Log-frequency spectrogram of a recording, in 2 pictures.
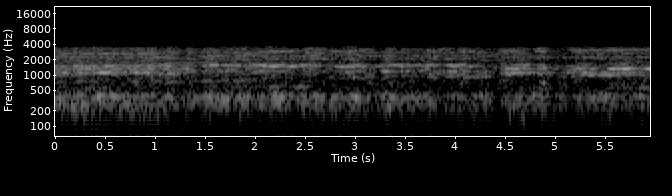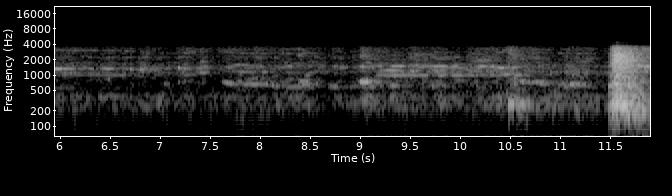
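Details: Steady music with plucked-string tones fills the background indoors, ending in a brief loud burst; no animal voice is heard.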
